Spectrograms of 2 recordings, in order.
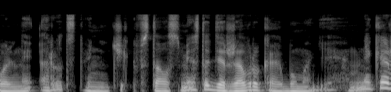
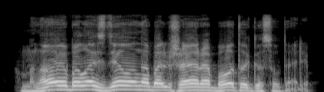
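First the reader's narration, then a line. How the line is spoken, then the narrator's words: Deep-voiced nobleman. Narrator (Russian): пробасил боярин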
